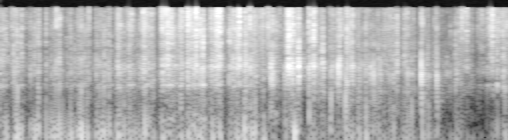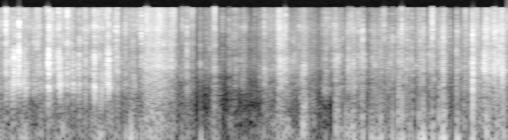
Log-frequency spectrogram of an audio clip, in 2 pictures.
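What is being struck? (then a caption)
Woven bamboo sticky rice basket. Fingernails tap and scratch rapidly on the woven sides of a small, hollow Lao sticky rice basket made of bamboo strips with colored bands. The result is a dense, fast stream of dry, crackly clicks and rasps, bright and crinkly, with each hit dying away almost at once. The flurry eases briefly around the seventh second before picking up again.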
